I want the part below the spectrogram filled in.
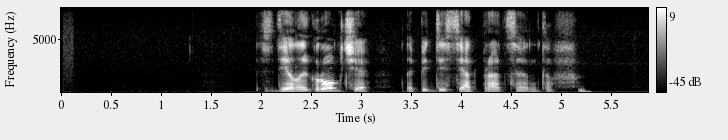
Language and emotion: Russian, neutral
